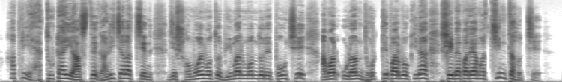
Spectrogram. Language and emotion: Bengali, fearful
